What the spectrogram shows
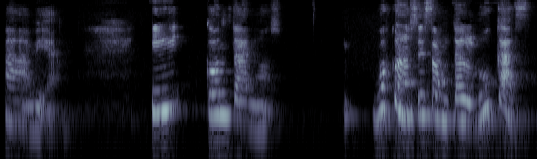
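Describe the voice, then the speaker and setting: A woman's voice: high voice, expressive, slow. A woman with an Argentine Spanish accent, a speech therapist hosting a live-stream interview over a video call, speaking in a friendly way with frequent filler sounds.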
